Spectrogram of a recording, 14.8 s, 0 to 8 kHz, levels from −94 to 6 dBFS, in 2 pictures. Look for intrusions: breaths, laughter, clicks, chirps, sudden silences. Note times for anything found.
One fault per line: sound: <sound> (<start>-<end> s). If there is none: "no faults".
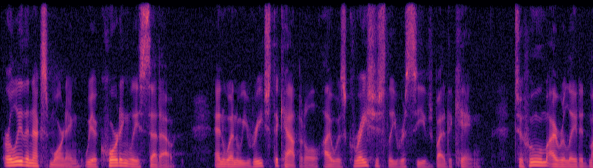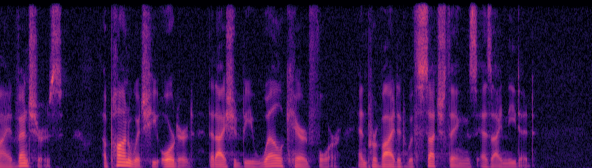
no faults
